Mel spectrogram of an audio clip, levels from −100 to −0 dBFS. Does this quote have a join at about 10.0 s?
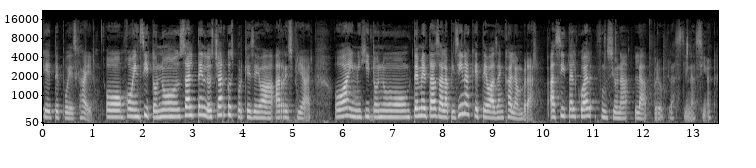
yes; 1 cut; at 10.0 s

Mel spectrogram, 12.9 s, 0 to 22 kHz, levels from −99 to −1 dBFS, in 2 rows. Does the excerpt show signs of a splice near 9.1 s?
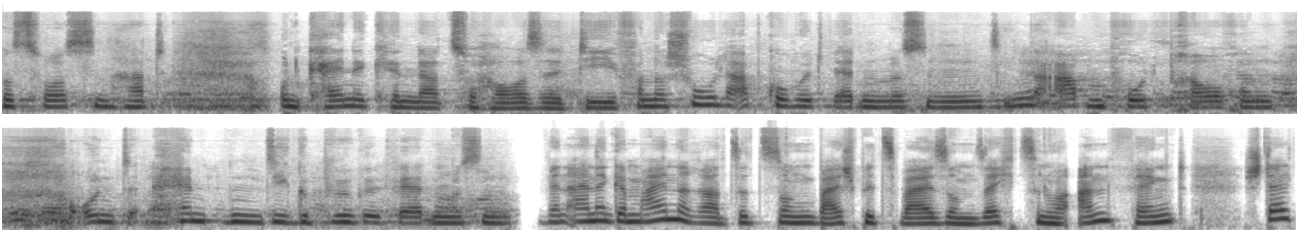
no; 0 cuts

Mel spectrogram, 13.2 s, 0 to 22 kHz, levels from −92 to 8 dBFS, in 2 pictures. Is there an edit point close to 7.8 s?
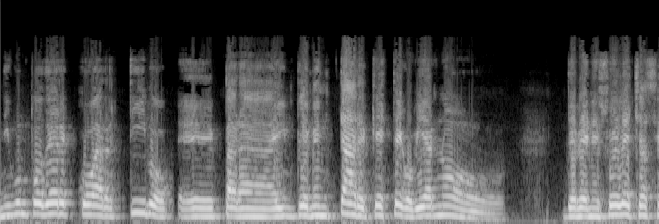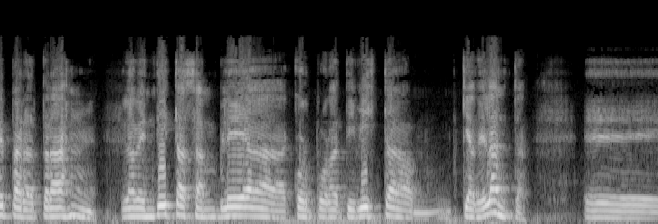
yes; 2 cuts; at 1.7 s, 7.8 s

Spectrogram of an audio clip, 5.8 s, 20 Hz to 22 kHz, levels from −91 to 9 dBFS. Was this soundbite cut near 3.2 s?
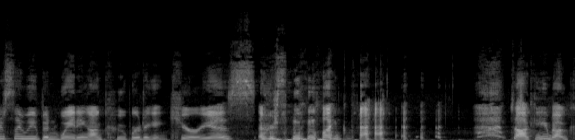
no; 0 cuts

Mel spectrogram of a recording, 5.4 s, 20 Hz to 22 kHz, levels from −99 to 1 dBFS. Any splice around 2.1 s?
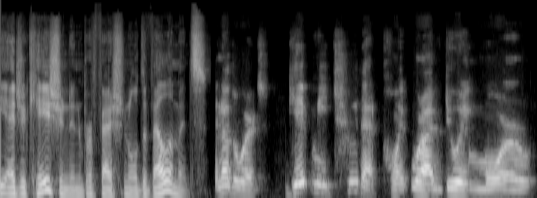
yes; 1 cut; at 2.1 s

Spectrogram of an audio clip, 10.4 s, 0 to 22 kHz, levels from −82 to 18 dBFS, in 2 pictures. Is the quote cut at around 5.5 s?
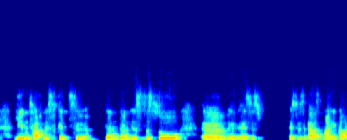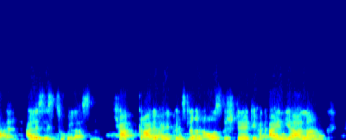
no; 0 cuts

